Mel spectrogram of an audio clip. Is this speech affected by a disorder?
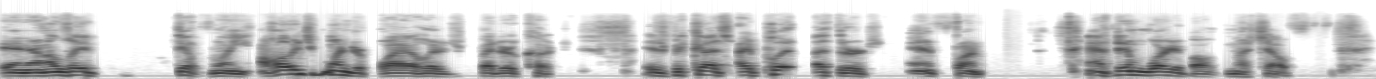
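Yes: stroke; voice affected.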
